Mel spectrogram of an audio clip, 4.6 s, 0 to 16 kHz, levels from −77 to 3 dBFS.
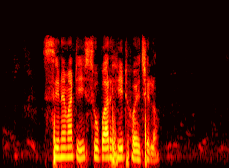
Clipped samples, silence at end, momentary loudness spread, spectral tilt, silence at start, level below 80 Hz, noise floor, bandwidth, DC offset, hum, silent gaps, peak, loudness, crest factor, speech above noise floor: under 0.1%; 1.45 s; 9 LU; -5 dB/octave; 0.9 s; -44 dBFS; -60 dBFS; 8.2 kHz; under 0.1%; none; none; 0 dBFS; -19 LUFS; 20 dB; 41 dB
